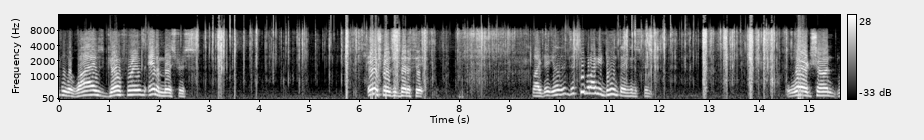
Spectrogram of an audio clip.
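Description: A foil card pack crinkles and tears as hands rip it open.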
